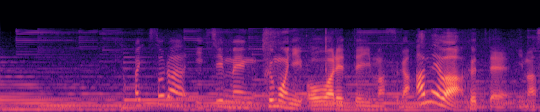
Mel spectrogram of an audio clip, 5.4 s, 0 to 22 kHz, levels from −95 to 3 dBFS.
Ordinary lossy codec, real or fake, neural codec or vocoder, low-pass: none; real; none; none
